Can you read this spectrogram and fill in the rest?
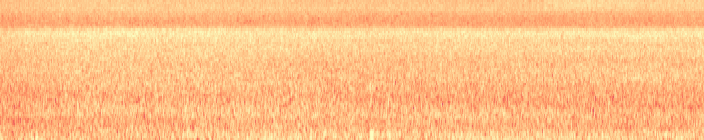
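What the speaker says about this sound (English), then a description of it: "Lots of rivers, waterfalls." Water at a zoo's river area pours in a steady, broadband rush, likely a waterfall close by, continuous and unchanging with a faint low hum beneath it and no talking.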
